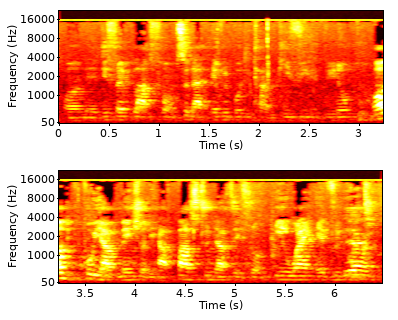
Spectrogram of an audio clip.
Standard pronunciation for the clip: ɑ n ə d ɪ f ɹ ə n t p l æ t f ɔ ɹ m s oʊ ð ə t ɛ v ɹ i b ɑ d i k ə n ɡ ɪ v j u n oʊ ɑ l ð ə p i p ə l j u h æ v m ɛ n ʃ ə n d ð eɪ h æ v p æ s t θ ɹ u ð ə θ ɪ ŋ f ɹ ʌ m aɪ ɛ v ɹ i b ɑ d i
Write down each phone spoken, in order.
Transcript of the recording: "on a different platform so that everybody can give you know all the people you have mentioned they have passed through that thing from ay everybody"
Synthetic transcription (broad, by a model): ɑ n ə d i f ɹ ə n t p l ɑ t f ɔ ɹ m s oʊ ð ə t ɛ v ɹ i b ɑ d i k ə n ɡ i v j u n oʊ ɑ l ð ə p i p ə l j u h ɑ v m ɛ n ʃ ə n d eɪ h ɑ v p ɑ s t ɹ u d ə s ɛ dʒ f ɹ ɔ m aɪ ɛ v ɹ i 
